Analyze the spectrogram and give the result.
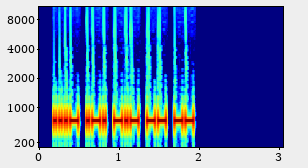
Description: Morse code, heard as a keyed tone, about 36 wpm, 690 Hz. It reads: VRKMM
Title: Code Groups - 5 Letters - 35wpm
